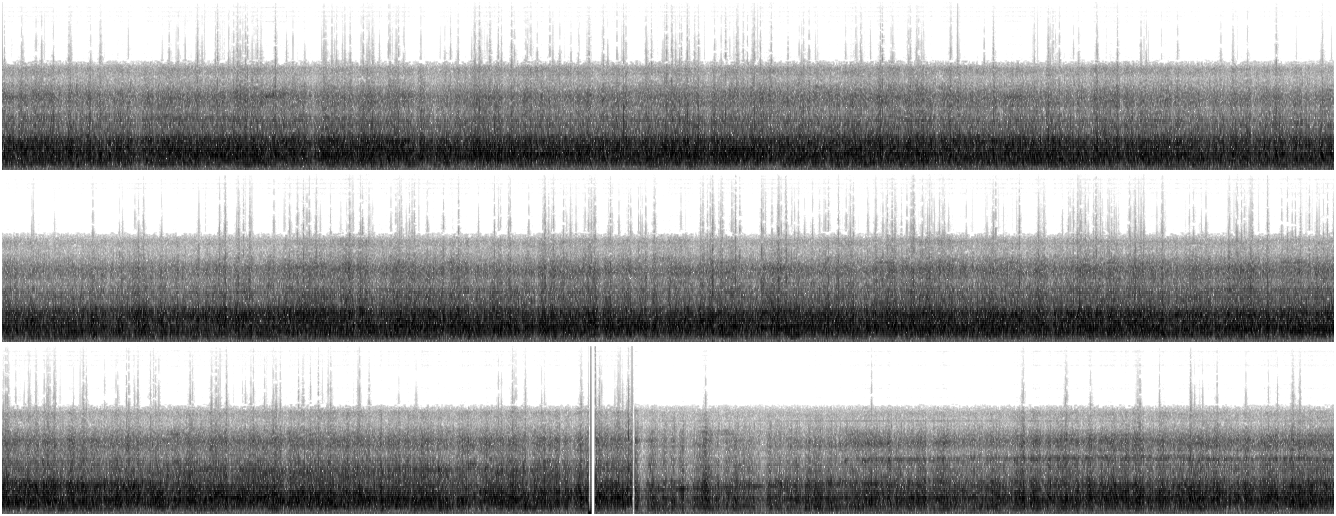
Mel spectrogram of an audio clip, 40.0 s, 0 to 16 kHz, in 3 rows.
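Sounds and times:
subway train rumbling in tunnel: 0:00.0 - 0:39.9.

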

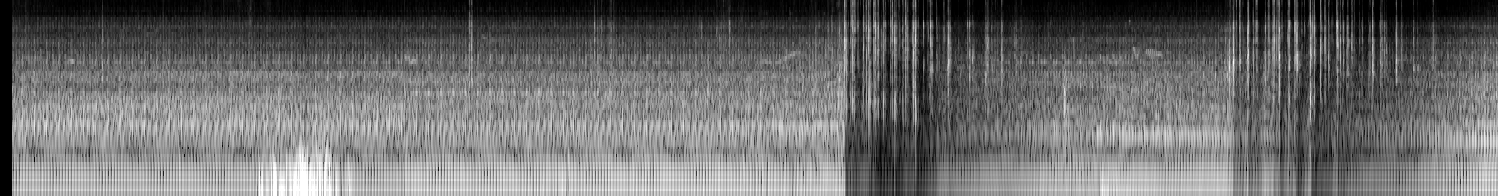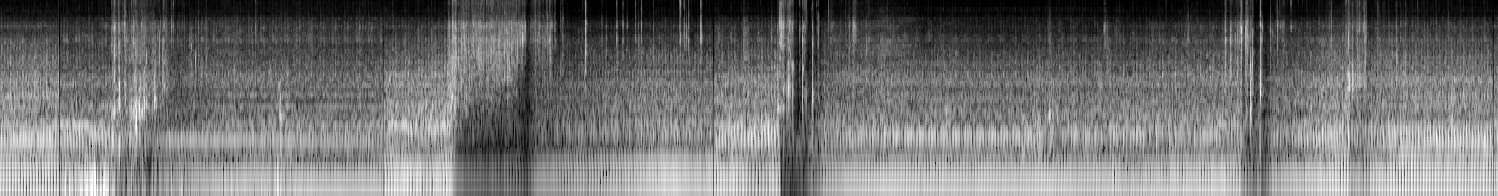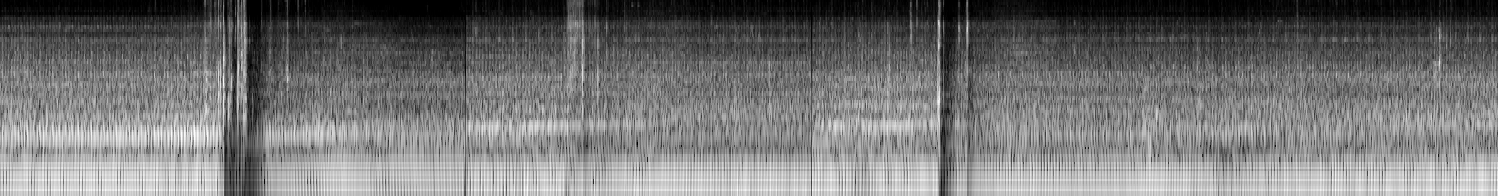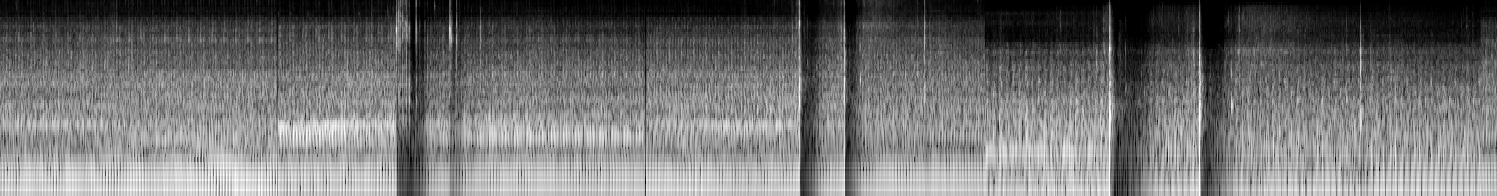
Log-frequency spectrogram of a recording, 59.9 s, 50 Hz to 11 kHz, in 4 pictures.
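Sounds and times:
car engine running low: 0:00.0 - 0:59.9
plastic objects cracking under tyre: 0:05.6 - 0:07.6, 0:08.2 - 0:10.9, 0:12.1 - 0:15.1, 0:15.8 - 0:18.6, 0:19.4 - 0:23.8, 0:25.3 - 0:29.9, 0:31.9 - 0:33.6, 0:34.7 - 0:40.6, 0:41.3 - 0:50.3, 0:52.8 - 0:54.4, 0:55.9 - 0:58.8.

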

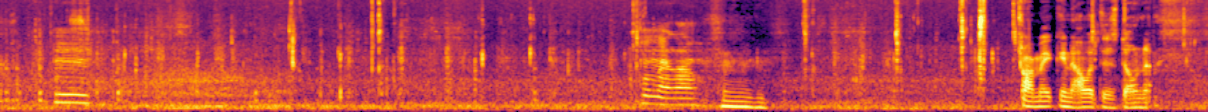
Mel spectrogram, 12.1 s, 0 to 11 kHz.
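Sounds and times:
people chewing soft food: 0:00.0 - 0:12.0
steady low rumble: 0:00.0 - 0:12.0.

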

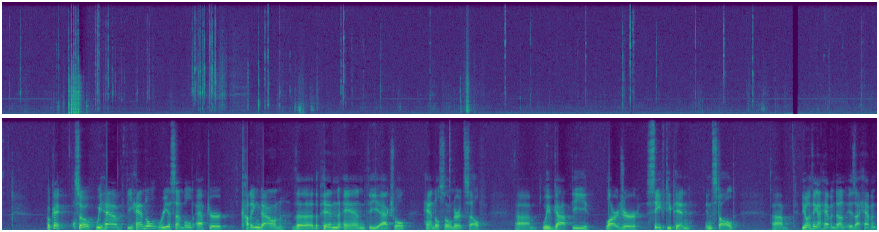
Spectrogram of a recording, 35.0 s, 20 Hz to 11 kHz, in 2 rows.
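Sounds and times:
small metal parts clicking: 0:01.8 - 0:03.1, 0:03.8 - 0:05.8.

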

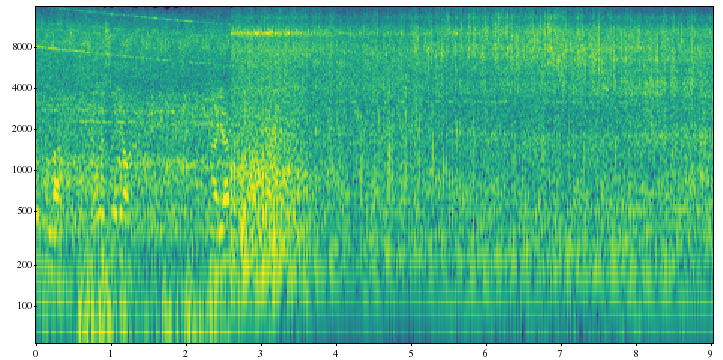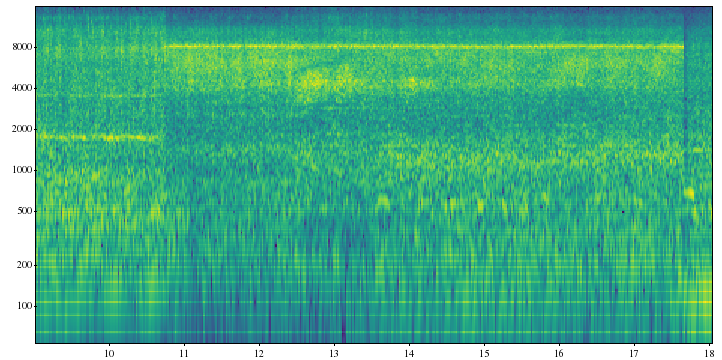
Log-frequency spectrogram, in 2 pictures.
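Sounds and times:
helicopter engine and rotor: 0:00.0 - 0:18.0
thin high steady tone: 0:08.0 - 0:18.0.

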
